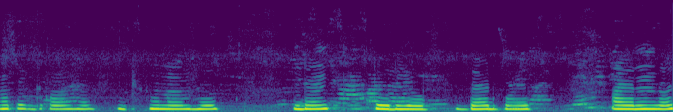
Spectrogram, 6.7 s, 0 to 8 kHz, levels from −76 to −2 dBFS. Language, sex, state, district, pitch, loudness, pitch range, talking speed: Hindi, female, Punjab, Pathankot, 250 Hz, -15 LUFS, 245-260 Hz, 80 wpm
